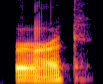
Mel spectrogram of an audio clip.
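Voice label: "erk", American English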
